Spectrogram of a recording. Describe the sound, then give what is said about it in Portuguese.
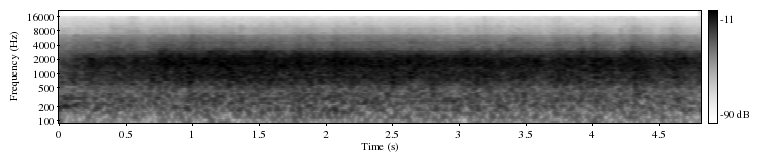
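An audience bursts into sustained applause for the Lord, a dense, steady wash of many hands clapping that holds at an even, fairly loud level for about five seconds with no voices standing out. “Quem aplaude ao Senhor por isso?”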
